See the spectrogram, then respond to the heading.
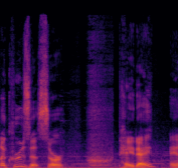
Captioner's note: deep breath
